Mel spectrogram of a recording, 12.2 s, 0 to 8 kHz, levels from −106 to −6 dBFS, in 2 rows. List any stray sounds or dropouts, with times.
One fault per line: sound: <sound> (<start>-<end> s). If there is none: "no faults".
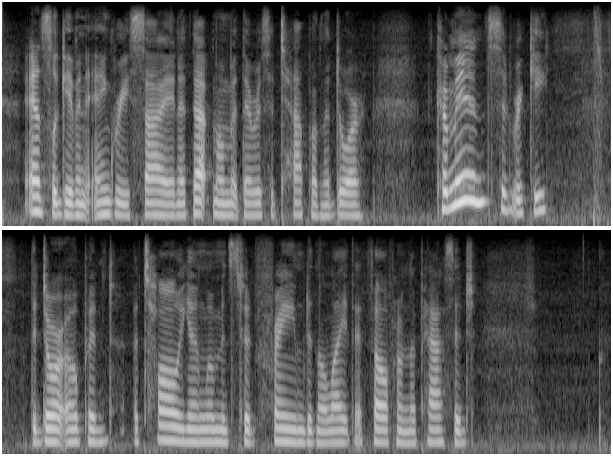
sound: chirp (5.9-6.0 s)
